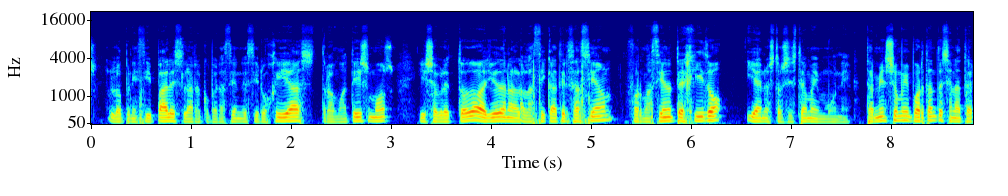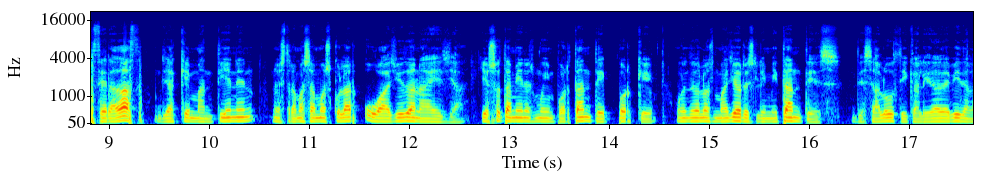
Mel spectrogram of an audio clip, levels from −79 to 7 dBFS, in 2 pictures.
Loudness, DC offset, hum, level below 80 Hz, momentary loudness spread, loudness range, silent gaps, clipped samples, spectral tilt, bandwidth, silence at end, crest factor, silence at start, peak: -21 LUFS; under 0.1%; none; -48 dBFS; 11 LU; 2 LU; none; under 0.1%; -6.5 dB/octave; 14 kHz; 0 s; 20 dB; 0 s; 0 dBFS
